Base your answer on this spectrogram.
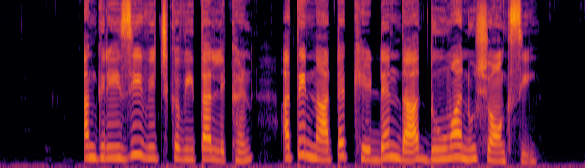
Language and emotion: Punjabi, neutral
